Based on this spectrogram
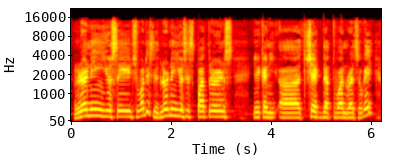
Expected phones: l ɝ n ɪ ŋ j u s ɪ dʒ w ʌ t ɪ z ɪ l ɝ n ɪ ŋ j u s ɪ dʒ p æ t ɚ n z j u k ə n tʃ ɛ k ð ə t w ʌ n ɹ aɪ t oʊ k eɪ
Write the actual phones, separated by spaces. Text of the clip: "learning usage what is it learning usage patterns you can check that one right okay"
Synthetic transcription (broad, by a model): l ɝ n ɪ ŋ j u s ɪ dʒ w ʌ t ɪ s ɪ l ɝ n ɪ ŋ j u s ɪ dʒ p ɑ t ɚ n s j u k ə n tʃ ɛ k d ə t w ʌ n ɹ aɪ t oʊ k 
